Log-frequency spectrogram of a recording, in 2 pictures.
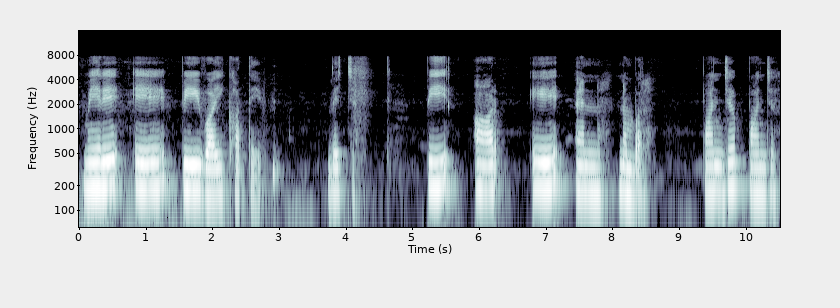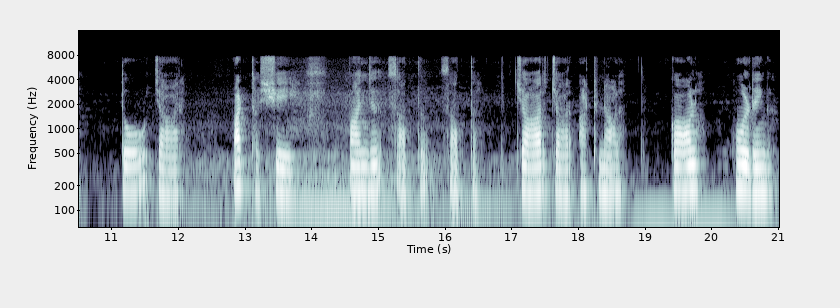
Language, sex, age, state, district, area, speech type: Punjabi, female, 30-45, Punjab, Muktsar, urban, read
